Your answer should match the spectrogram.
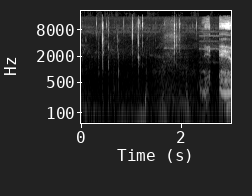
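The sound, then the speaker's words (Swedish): Wet mouth smacking: a run of sharp, sticky clicks and squelches at an irregular pace, ending in a louder breathy hiss. “Det är lite mer smaskande.”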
